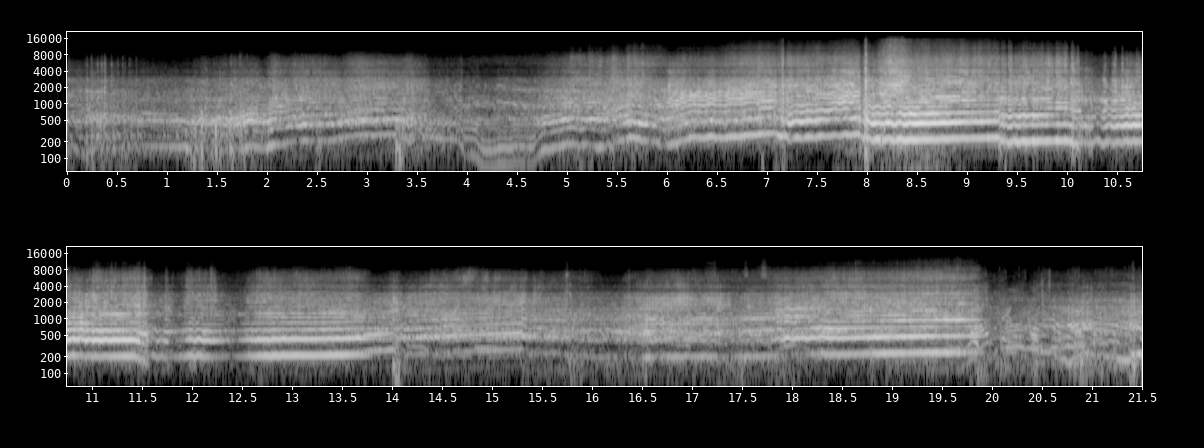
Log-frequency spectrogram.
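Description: A rally car engine roars and revs hard as cars race past one after another.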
